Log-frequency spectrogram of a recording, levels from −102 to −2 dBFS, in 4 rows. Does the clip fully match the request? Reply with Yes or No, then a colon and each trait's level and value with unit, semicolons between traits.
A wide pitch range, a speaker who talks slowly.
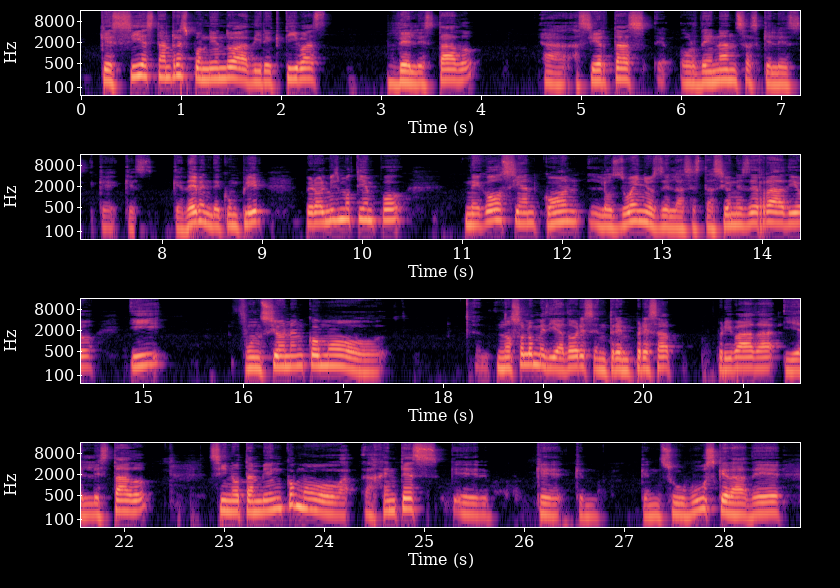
No: average, 4.1 semitones; slow, 120 wpm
